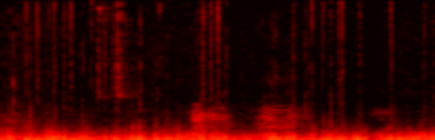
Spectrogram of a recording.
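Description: Wind rumbling on the camera microphone over an outdoor field, with short distant shouts from players or spectators about a second in.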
